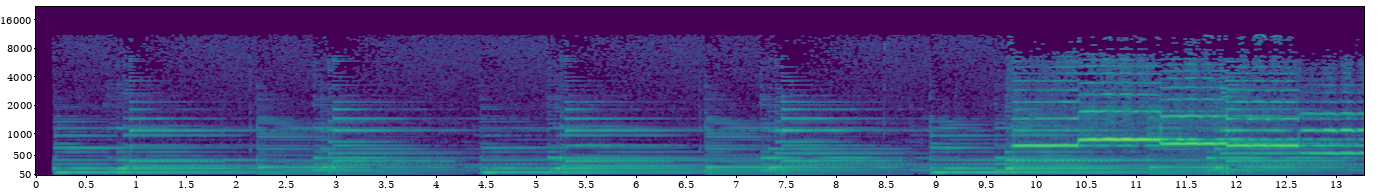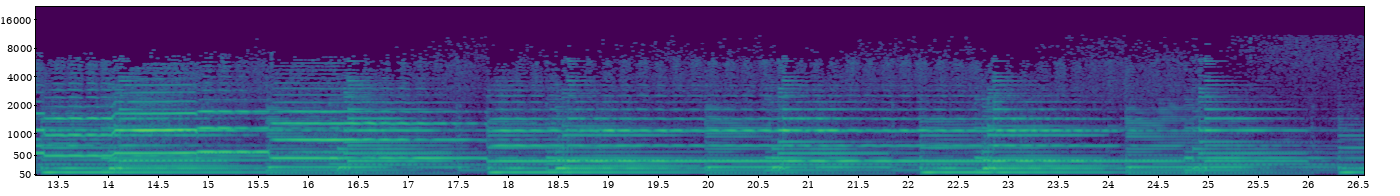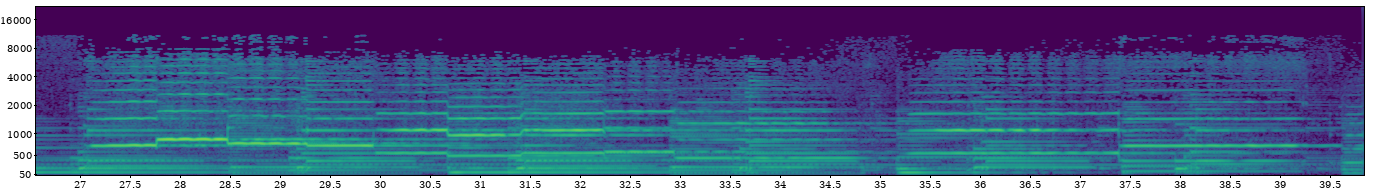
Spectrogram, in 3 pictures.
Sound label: duo flute guitar; satie gymnopedie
